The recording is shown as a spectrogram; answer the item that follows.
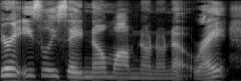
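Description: This is an ordinary speaking voice with an American accent. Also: woman. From Colorado, US. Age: 50s. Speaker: real estate student and small business owner. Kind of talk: personal testimony in interview.

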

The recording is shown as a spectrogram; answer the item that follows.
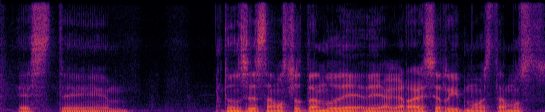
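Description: A man's very deep, low voice in a flat monotone, on a very clean recording with a silent background. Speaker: musician. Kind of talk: casual chat. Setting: studio.

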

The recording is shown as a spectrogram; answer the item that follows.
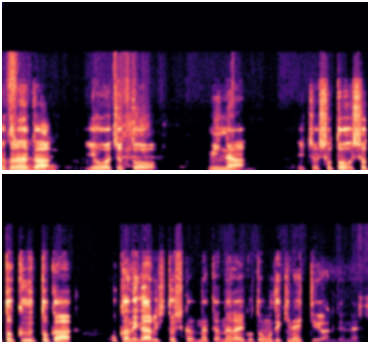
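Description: Big swings in loudness mark this man's fairly quick delivery. His is a plain, everyday voice with a fairly high pitch and ordinary pitch variation. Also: dry, close sound with no echo. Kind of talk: casual chat.

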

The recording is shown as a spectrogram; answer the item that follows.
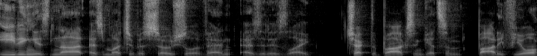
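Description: A man's voice at a moderate pace, with vocal fry and lively intonation. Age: 30s. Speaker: business owner, podcast co-host. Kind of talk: casual chat.

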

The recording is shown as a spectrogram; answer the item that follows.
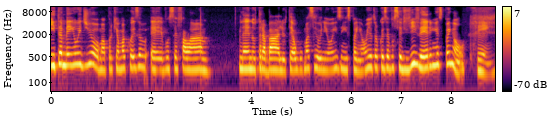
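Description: An unremarkable speaking voice from a woman, fairly high-pitched, moderate in pace, with ordinary pitch variation. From São Paulo, Brazil. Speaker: marketing professional. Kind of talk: casual chat.

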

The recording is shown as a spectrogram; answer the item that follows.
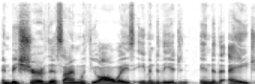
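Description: A man talks with an American accent at a fairly high pitch. The recording is very clean, with a silent background. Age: 30s. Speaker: podcast host. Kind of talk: casual chat.

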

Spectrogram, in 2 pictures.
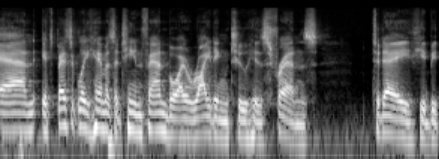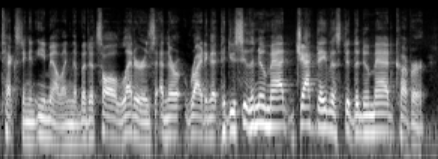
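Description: Fairly low in pitch, a man speaks in a plain, everyday voice at a moderate pace with lively intonation. His loudness stays very even, and the recording is very clean with a silent background. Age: 50s. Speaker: actor. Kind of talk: casual chat.

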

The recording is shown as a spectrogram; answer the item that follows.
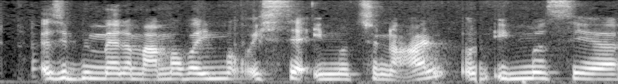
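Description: On a very clean recording with a silent background, someone talks at a very fast pace. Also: woman. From Upper Austria. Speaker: social media coach. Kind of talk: casual podcast interview.

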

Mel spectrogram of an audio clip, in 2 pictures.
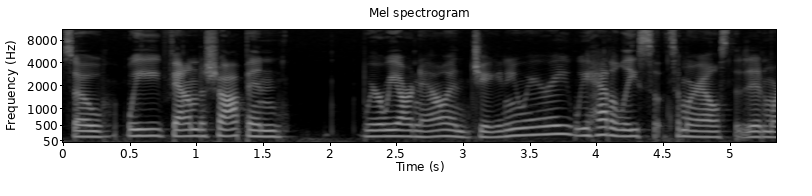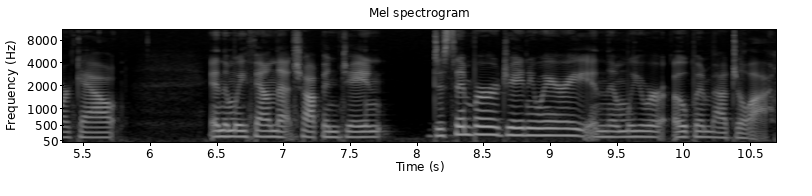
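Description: A woman with an American accent has an ordinary speaking voice, a fairly low pitch, ordinary pitch variation and a moderate pace. The recording is very clean, with a silent background. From Kentucky, US South (Owensboro). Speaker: small business owner. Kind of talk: casual interview.

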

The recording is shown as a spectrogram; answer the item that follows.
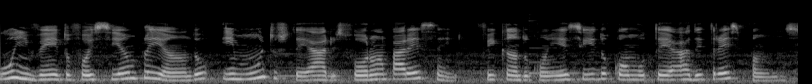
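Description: Over noticeable background noise, a woman speaks very slowly at a fairly high pitch, with ordinary pitch variation, very even loudness and hardly any pauses. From Paraíba, Brazil (São Bento). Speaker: local history presenter. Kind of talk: scripted narration.

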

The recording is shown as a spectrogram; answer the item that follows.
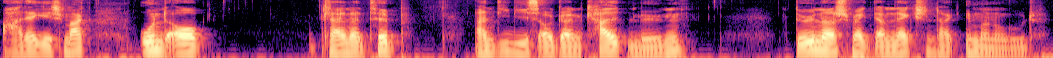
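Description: A man with a dark, mellow tone and medium pitch talks at a moderate pace, using ordinary pitch variation and long, frequent pauses. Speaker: podcast host. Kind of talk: casual chat.

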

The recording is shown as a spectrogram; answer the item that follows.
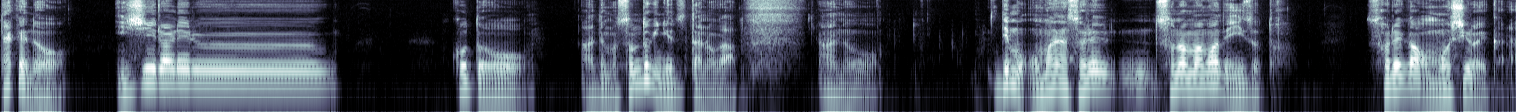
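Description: The speaker pauses often and for long stretches. Pitch swings very widely, and loudness rises and falls sharply. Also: man, fairly high pitch for a man. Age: 30s. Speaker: podcast host. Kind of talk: solo casual talk. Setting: remote recording.

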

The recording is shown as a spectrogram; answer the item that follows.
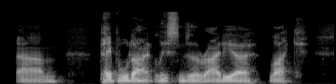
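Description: Against a quiet background, a man with an Australian accent speaks in a very deep, low pitch with monotone, flat intonation. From Victoria, Australia (Geelong). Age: 30s. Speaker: former footballer and podcaster. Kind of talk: casual chat.

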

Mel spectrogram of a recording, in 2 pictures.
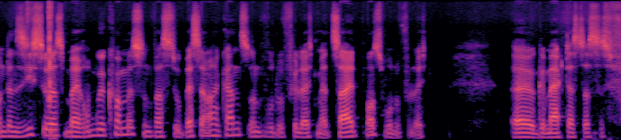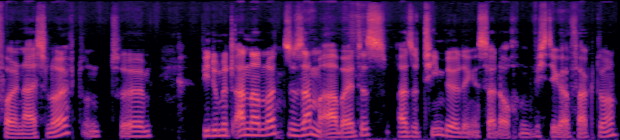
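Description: Over a quiet background, a man with a medium pitch talks at a fairly quick pace with lively intonation and vocal fry. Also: dry, close sound with no echo. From Germany. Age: 20s. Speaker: media technology student, trained voice actor. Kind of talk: casual chat.

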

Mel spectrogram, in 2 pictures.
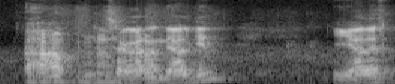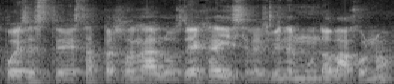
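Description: At a very fast pace, a man speaks with a Mexican accent, medium pitch and ordinary pitch variation. Room echo is audible, and background noise is noticeable. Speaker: podcast host. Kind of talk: casual chat.

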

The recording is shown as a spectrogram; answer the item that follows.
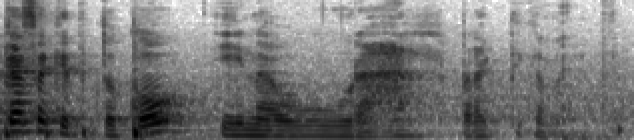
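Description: Very wide pitch swings run through a man's somewhat breathy voice. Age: 40s. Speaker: priest and podcast host. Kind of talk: interview.

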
